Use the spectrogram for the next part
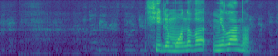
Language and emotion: Russian, neutral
